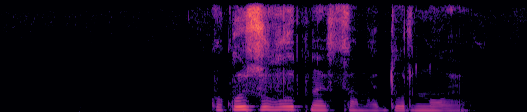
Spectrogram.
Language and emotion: Russian, angry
